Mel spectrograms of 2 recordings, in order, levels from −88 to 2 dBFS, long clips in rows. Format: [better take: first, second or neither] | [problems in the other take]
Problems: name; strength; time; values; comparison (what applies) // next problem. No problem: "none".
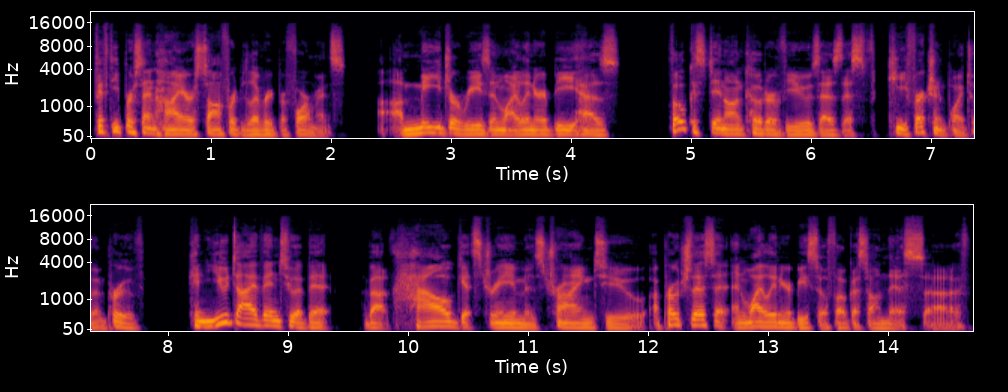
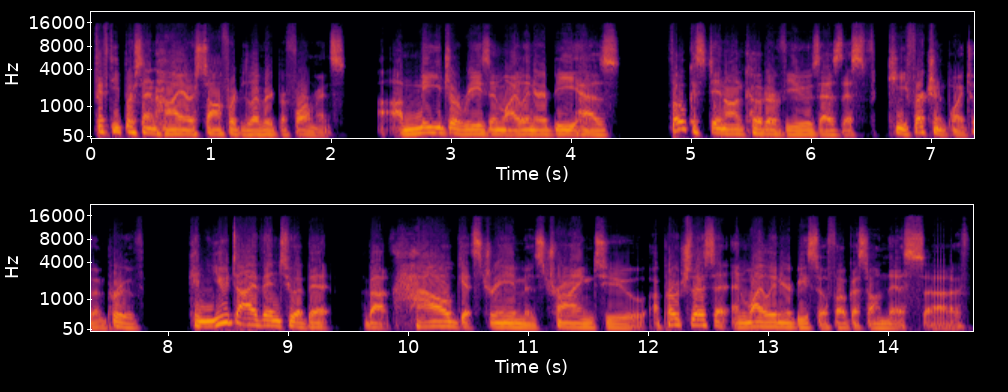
first | distortion; slight; 7% of the sound clipped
